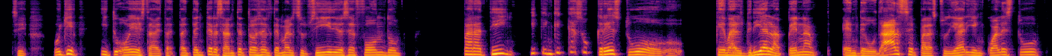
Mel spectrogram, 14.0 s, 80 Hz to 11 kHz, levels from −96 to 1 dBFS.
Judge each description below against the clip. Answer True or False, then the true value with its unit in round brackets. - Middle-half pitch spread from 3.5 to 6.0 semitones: True (4.5 semitones)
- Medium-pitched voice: True (145 Hz)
